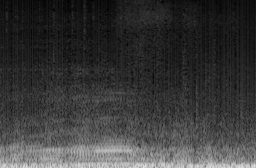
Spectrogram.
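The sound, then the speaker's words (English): A car's engine drones steadily at low pitch while tyres rumble and patter over the very battered, cracked concrete surface of the old Brooklands track, with lots of loose gravel, producing continuous loud road noise with no speech. “Driving on the very battered concrete surface with lots of cracks in it and lots of loose gravel.”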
